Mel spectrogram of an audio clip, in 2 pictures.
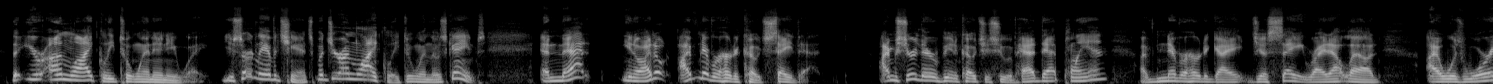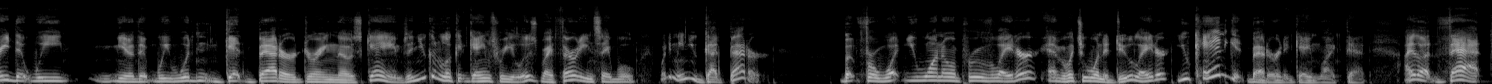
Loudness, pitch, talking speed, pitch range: -24 LUFS, 150 Hz, 230 wpm, 120-180 Hz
